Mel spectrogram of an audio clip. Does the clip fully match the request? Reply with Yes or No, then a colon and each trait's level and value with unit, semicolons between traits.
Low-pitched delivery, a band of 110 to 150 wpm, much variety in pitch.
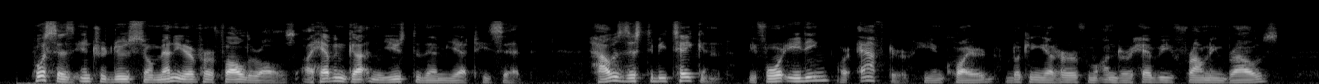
No: low, 115 Hz; average, 170 wpm; wide, 5.8 semitones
